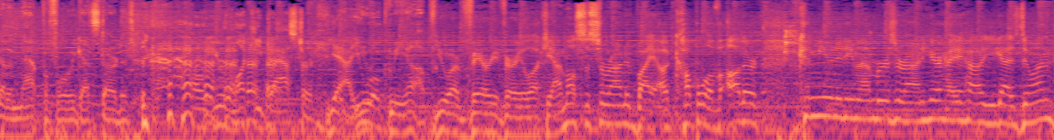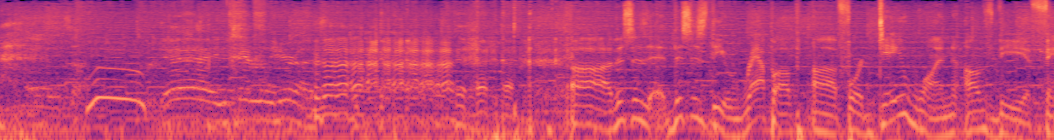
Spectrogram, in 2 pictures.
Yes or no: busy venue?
yes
